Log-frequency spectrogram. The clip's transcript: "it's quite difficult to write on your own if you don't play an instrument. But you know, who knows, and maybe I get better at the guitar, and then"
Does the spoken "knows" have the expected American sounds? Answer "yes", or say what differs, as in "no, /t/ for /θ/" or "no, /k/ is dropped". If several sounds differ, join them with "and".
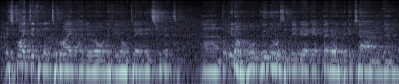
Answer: yes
